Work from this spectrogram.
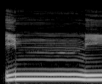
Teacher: নুনের উপর তাশদি লম্বা গুন্না এরপরে একটা ইয়া আছে পরে হামজা আছে এজন্য লম্বা হয়ে যাবে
